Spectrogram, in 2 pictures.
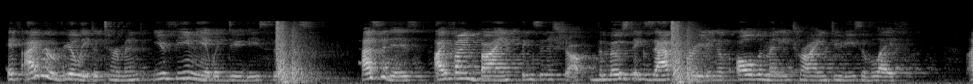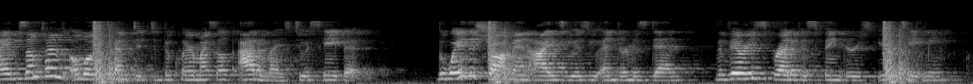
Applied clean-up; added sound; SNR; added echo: none; Gunshot, gunfire; 10 dB; reverberation time 1.0 s.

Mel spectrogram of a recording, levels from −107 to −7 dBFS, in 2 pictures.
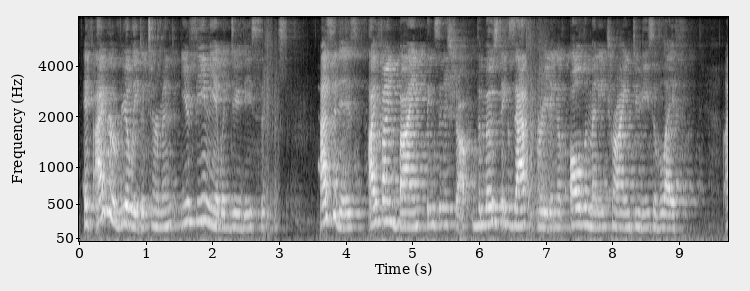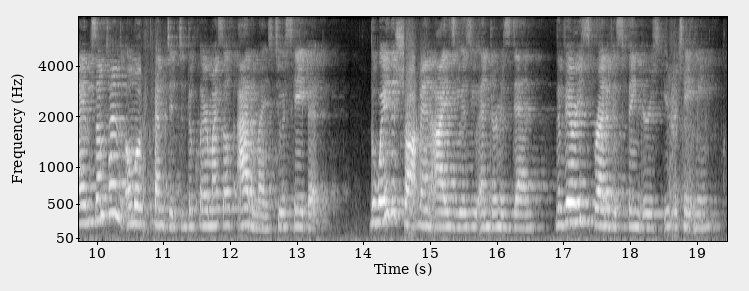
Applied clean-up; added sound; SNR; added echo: neural separator model SepFormer DNS4.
